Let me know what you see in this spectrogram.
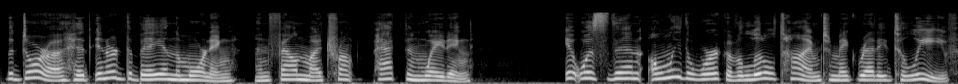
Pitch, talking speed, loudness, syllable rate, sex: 220 Hz, 195 wpm, -15 LUFS, 5.0 syllables/s, female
